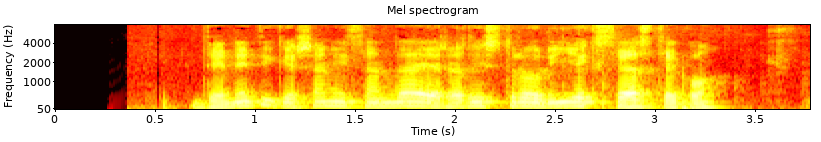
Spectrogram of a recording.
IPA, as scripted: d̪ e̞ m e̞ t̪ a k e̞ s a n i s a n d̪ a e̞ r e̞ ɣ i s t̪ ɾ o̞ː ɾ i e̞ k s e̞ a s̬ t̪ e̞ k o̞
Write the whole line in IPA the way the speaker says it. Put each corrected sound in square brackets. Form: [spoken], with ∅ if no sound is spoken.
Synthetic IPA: d̪ e̞ [n] e̞ t̪ [i] k e̞ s a n i s a n d̪ a e̞ r e̞ ɣ i s t̪ ɾ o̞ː ɾ i e̞ k s e̞ a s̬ t̪ e̞ k o̞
